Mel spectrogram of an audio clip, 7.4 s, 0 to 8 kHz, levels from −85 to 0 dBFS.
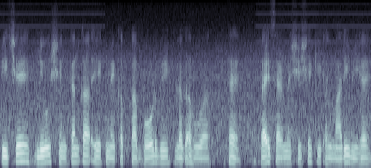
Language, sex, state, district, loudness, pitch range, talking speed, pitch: Hindi, male, Chandigarh, Chandigarh, -18 LUFS, 100-120 Hz, 160 wpm, 110 Hz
